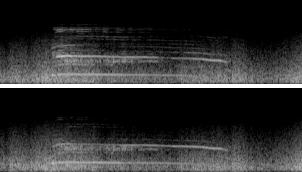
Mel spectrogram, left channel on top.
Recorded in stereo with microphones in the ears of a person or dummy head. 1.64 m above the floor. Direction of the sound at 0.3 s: 85° left.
